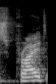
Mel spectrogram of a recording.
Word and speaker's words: Spruijt: tough to pronounce but everyone knows fanta coca-cola sprite and sprite is close to sprout so if you say sprite i will listen and if you just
